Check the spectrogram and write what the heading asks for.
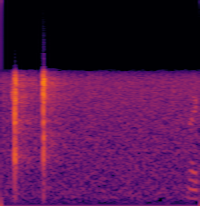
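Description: Two sharp clicks about a third of a second apart as a microscope attachment is set onto the Leica operating microscope's mount and its pins seat. A steady hiss runs beneath.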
